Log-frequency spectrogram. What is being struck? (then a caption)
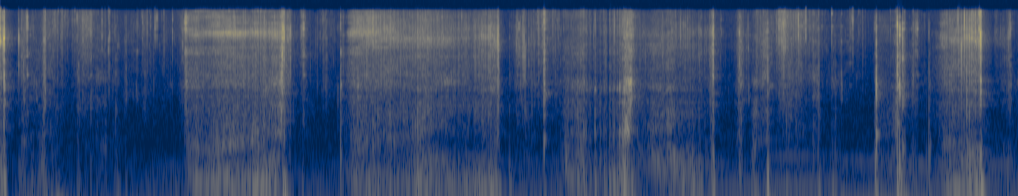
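Bar of dry soap. A utility knife blade scrapes strips off the face of a solid bar of dry soap held in the fingers. Rough, low-heavy scraping strokes are broken by short quiet gaps and sharp dry snaps as the strips come away.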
